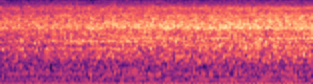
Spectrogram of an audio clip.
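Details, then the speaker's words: Wrecked Toyota Corolla that had sat for a year, first start after replacing motor mounts and installing battery and air box, idling in a closed garage: steady low rumble with smooth even pulse, no knocks or stumbles; normal healthy idle. "like nothing it hasn't been sitting there for a year no way"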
